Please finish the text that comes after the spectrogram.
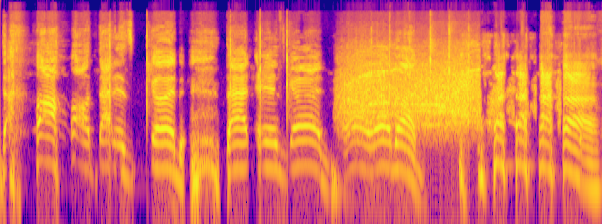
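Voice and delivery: high, slow laughing approval; laughing praise. Real, not acted. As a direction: crack up and applaud the joke. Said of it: "That's exact".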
